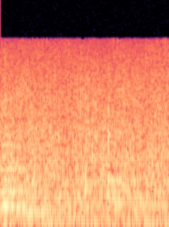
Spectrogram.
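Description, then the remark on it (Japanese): Heavy rain pours down on a forest in a dense, steady hiss, with scattered drops pattering on a surface. No voices. “あまりの激しい雨に私たちは大声で笑った口に雨が入ってきた”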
